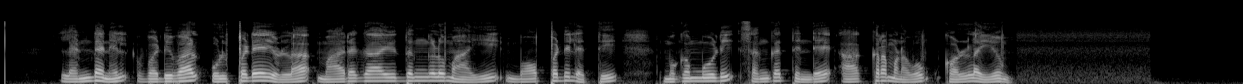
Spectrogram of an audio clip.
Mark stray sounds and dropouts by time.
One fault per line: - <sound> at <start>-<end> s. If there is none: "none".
none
